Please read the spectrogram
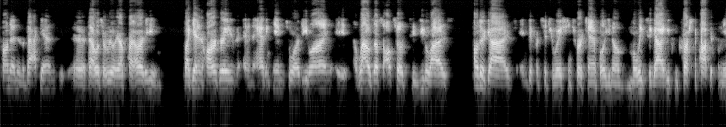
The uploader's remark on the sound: his conference call with the media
